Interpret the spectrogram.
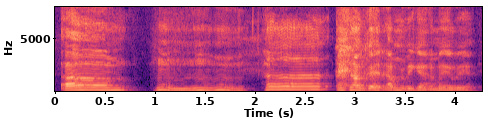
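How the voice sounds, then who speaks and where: A woman co-hosting a casual podcast chat over drinks, with a deep voice, talking loosely and jokingly and trailing off mid-thought. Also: expressive, moderate pace. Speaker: podcast co-host.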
